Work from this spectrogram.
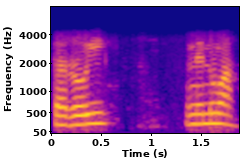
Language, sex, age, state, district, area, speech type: Hindi, female, 60+, Uttar Pradesh, Sitapur, rural, conversation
